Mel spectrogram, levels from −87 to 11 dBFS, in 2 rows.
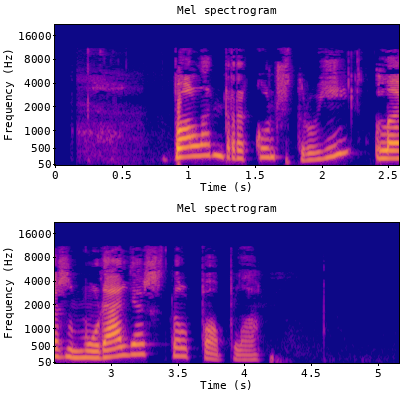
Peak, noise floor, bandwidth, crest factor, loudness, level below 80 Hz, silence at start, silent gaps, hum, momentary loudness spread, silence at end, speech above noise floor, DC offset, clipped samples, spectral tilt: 0 dBFS; -77 dBFS; 11.5 kHz; 20 dB; -19 LUFS; -56 dBFS; 0.9 s; none; none; 15 LU; 1.05 s; 58 dB; under 0.1%; under 0.1%; -5 dB/octave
